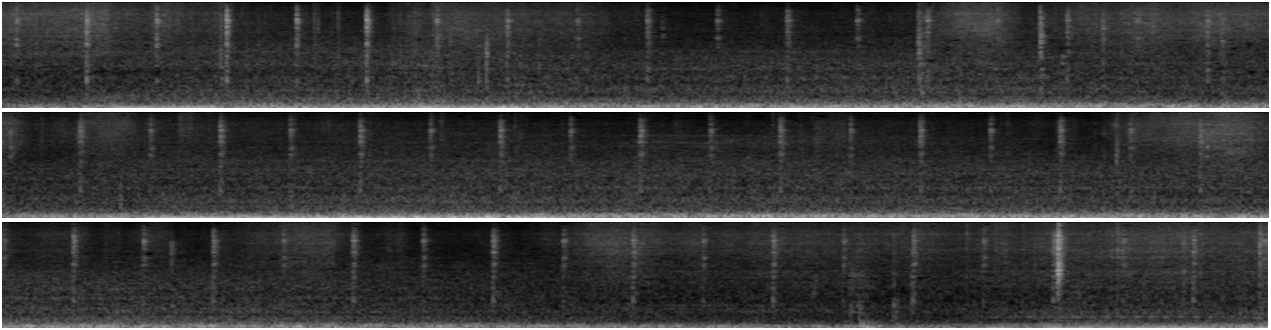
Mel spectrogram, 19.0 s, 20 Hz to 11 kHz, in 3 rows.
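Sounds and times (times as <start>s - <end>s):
faint light ticks: 0.0s - 19.0s
road and engine rumble: 0.0s - 19.0s.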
